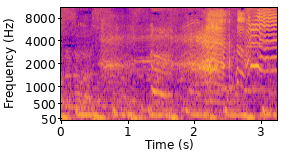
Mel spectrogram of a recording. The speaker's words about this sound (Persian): اصلا بچه رو همینجور ببینن گریه میکنه، گریه داره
